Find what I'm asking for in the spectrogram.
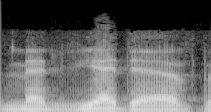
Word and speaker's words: Medvedev: Also, Medvedev, and that's how you pronounce it, Medvedev, but Medvedev works, whatever. Medvedev also... – No, you have it right. That's how the Russians pronounce it.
